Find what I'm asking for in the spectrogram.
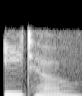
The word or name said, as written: Ito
